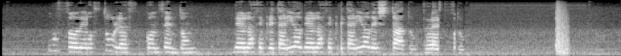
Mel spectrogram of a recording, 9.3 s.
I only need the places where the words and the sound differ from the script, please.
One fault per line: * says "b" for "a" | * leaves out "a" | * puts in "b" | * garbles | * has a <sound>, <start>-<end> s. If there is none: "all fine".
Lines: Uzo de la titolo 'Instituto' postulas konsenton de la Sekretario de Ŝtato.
* says "postulas konsenton de la Sekretario" for "la titolo Instituto postulas konsenton"
* has a dropout, 5.1-5.1 s
* garbles
* has a cough, 8.3-8.6 s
